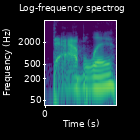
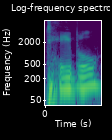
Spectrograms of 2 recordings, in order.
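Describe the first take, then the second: First: The word is pronounced with French sounds. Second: The word is pronounced with English sounds. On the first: This is the word's original foreign form. "We don't say table" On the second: This is the form people actually use now. "for table"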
